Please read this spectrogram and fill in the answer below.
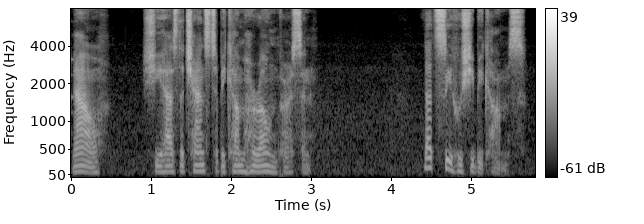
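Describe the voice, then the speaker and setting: A man voicing a young noble commissioner who speaks in a measured, courteous, formal way. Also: lowish voice, steady tone, slight background noise. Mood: calm. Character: young male noble commissioner, calm and cunning strategist. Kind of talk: video game voice acting.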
